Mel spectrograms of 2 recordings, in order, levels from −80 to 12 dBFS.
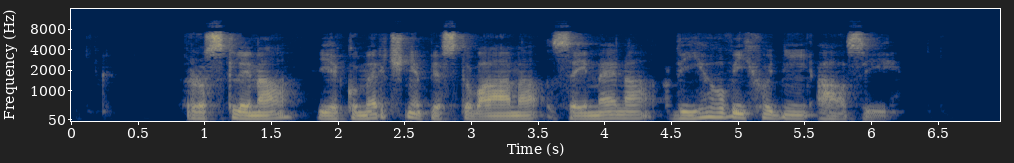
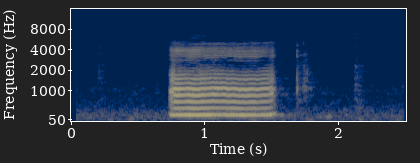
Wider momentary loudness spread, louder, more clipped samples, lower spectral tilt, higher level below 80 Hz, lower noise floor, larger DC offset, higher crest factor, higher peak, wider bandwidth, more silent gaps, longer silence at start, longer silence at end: about the same, 11 LU vs 9 LU; second, -22 LUFS vs -19 LUFS; neither; second, -3 dB/octave vs -8.5 dB/octave; first, -50 dBFS vs -58 dBFS; first, -78 dBFS vs -53 dBFS; neither; first, 22 dB vs 16 dB; first, -2 dBFS vs -6 dBFS; first, 10.5 kHz vs 5.4 kHz; neither; about the same, 0.85 s vs 0.75 s; second, 0.8 s vs 1 s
